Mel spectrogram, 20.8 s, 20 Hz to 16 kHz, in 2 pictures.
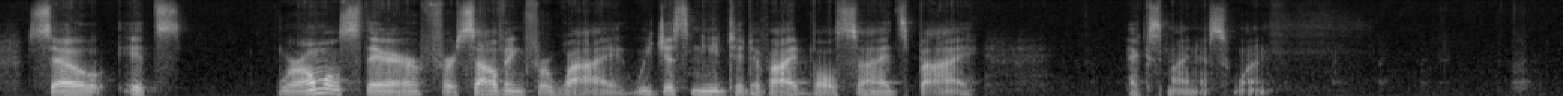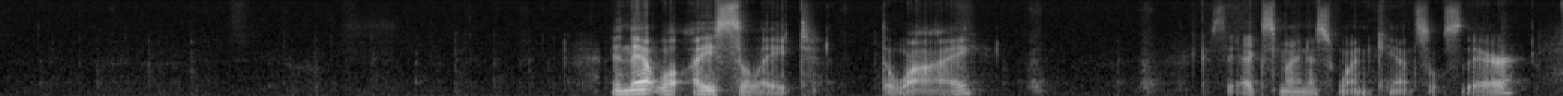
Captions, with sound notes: So, we're almost there for solving for y. We just need to divide both sides by x minus 1. [ Writing ] And, that will isolate the y, because the x minus 1 cancels there.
